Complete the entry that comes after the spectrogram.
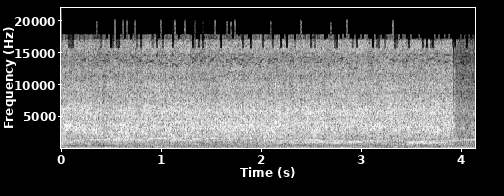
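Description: Ginger pickle sauce hitting hot oil in an iron wok, a loud, close, continuous hissing sizzle with faint clatter underneath, dropping off near the end.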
